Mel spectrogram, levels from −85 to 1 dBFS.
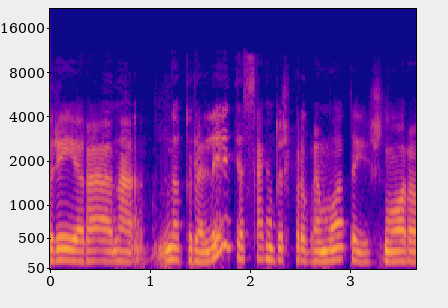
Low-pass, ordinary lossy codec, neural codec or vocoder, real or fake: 10.8 kHz; Opus, 24 kbps; codec, 44.1 kHz, 2.6 kbps, SNAC; fake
